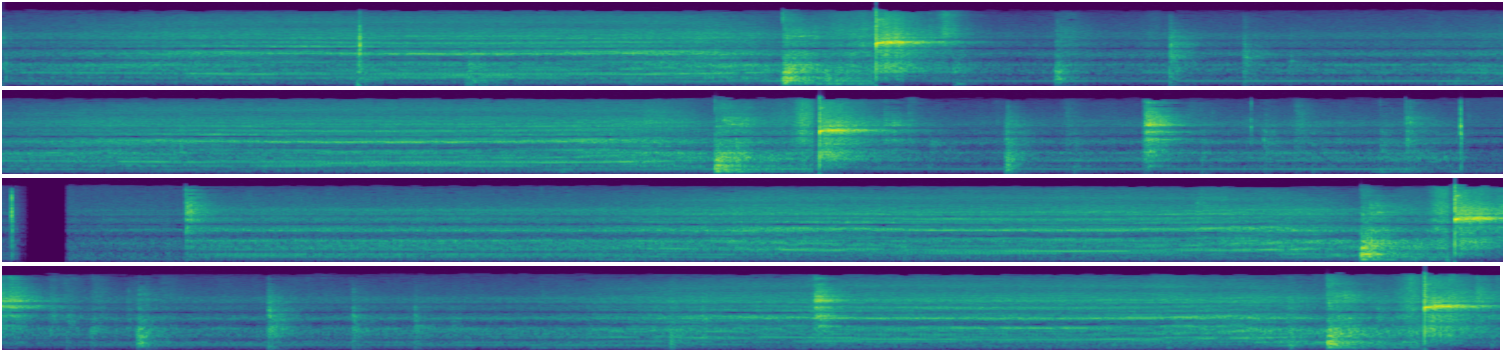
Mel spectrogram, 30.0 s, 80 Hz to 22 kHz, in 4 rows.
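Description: Easton XL1 BBCOR baseball bat hitting baseballs: four sharp cracks several seconds apart, each followed by a few lighter knocks. Before each hit a pitched mechanical whir swells and fades.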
